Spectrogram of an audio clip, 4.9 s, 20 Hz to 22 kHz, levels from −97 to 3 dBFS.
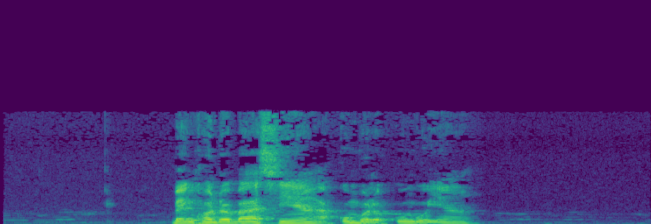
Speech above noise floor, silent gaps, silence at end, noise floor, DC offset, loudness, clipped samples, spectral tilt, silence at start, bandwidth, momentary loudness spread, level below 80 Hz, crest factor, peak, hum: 47 dB; none; 1.3 s; -63 dBFS; under 0.1%; -17 LUFS; under 0.1%; -5 dB/octave; 1.3 s; 11.5 kHz; 9 LU; -56 dBFS; 20 dB; 0 dBFS; none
